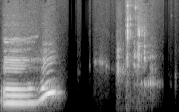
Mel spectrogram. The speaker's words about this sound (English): Oops, excuse me, I got a drip. Just a little tiny one. I'll finish this sip too.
